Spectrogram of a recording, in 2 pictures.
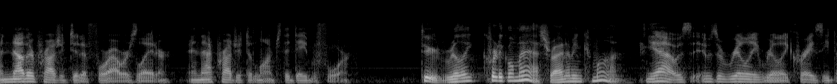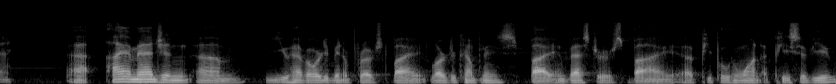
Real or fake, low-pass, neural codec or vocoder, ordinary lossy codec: real; 7.2 kHz; none; MP3, 64 kbps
